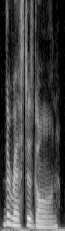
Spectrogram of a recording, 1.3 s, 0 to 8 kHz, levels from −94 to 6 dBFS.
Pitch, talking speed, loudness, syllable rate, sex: 205 Hz, 180 wpm, -15 LUFS, 3.6 syllables/s, female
